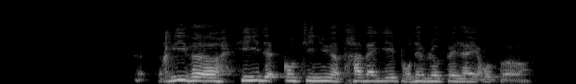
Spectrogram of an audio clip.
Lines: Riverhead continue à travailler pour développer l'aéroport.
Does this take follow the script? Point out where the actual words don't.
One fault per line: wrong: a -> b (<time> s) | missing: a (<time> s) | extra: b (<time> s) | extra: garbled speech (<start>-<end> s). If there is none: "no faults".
no faults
